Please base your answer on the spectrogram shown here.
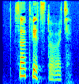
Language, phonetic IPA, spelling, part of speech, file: Russian, [sɐɐtˈvʲet͡stvəvətʲ], соответствовать, verb, Ru-соответствовать.ogg
- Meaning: to correspond, to conform, to agree, to comply, to be in line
